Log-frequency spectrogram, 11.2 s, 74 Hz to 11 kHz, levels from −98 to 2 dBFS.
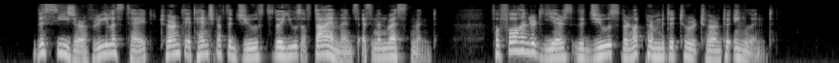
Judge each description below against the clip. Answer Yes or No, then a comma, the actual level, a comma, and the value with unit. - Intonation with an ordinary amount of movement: Yes, average, 4.8 semitones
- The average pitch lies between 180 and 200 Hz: No, low, 125 Hz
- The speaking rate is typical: Yes, average, 170 wpm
